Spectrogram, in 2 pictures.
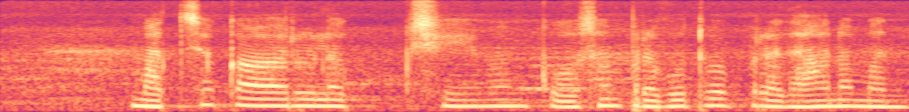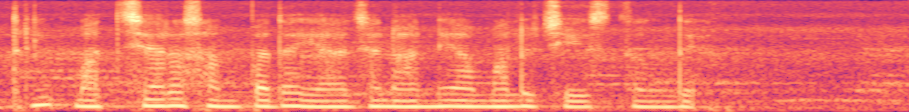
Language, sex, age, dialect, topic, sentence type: Telugu, female, 18-24, Central/Coastal, agriculture, statement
